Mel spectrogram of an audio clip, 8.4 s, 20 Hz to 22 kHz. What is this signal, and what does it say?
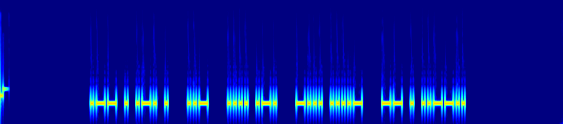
Morse code, heard as a keyed tone, about 28 wpm, 700 Hz. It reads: WERE U HR B4 ME?
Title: Sentences from Top 200 Words and Abbreviations 28wpm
